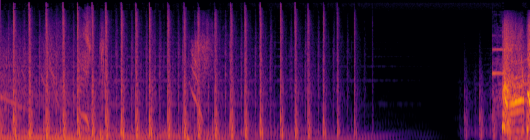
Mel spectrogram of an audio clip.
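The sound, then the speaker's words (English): Sustained automatic gunfire: a long, rapid string of loud, evenly spaced shots rattles on for several seconds, then stops and falls silent before a short harsh burst of noise at the very end. “I can't even get a shot in like this. The second he stops firing, then take him out.”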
